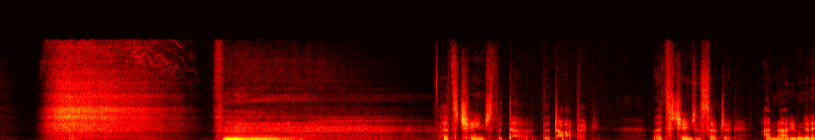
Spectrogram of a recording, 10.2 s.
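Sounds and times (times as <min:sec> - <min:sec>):
deep breathing: 0:00.0 - 0:05.5, 0:07.6 - 0:08.2
speech: 0:02.8 - 0:03.9, 0:05.5 - 0:07.6, 0:08.2 - 0:10.1.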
